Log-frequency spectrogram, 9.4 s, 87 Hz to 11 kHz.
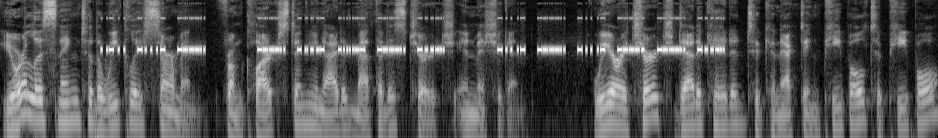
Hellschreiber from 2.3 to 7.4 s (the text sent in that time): EAGER MEMBER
